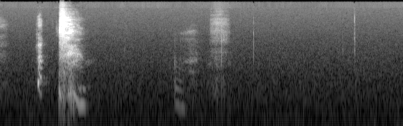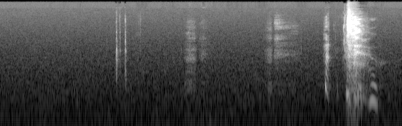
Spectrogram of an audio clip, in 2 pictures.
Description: I sneezed thrity times in a row.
